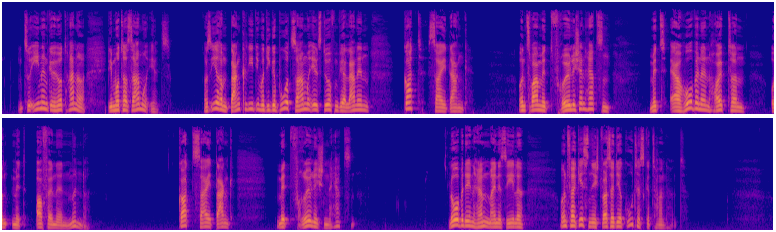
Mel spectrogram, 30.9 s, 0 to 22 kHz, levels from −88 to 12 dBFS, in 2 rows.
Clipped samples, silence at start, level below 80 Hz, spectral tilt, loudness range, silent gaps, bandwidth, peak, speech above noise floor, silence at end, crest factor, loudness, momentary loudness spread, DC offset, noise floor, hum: under 0.1%; 0.35 s; -64 dBFS; -5 dB/octave; 6 LU; none; 16.5 kHz; -4 dBFS; 52 dB; 2.15 s; 24 dB; -25 LUFS; 16 LU; under 0.1%; -76 dBFS; none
